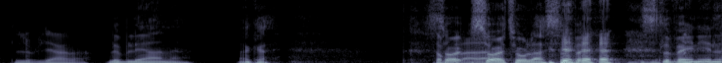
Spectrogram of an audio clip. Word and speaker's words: Ljubljana: capital um i i can't pronounce that for um i'm going to i'm going to try giblance that's the capital of slavery ljubljana ljubljana okay sorry to last slovenian listeners um found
